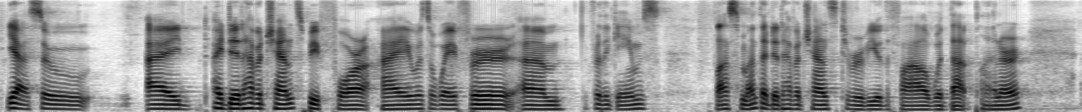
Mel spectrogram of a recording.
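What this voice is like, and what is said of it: Hoarse, strained voice. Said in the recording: “losing my voice,”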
